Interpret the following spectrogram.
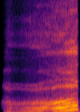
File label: Casting, jp; Kibera; kings raid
